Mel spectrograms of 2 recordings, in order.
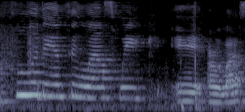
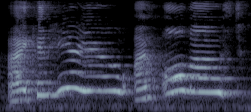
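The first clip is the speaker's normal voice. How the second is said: eager calling; 10 semitones higher, slower than usual. Acted. Dog calling to bird.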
